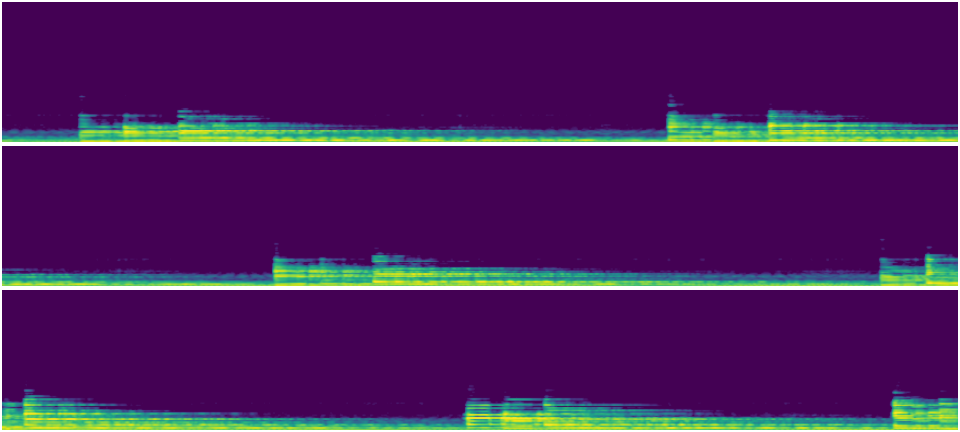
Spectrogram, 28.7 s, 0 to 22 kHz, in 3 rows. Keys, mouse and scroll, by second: 0.0 click, 2.1 click, 3.7-5.8 middle drag, 7.9 click, 11.7 u, 18.5 click, 20.9-23.1 middle drag, 23.8-26.7 drag.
